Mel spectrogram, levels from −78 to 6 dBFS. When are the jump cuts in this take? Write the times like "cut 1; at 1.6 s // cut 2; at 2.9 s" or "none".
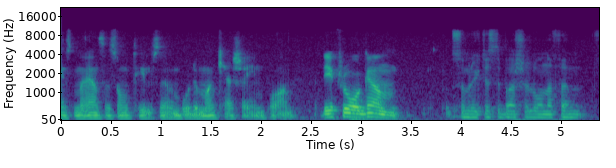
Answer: cut 1; at 2.6 s // cut 2; at 3.9 s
